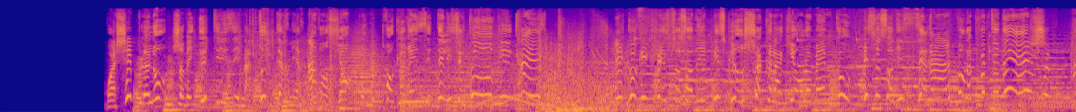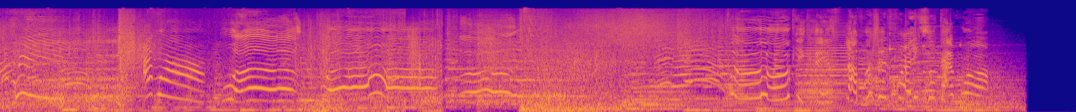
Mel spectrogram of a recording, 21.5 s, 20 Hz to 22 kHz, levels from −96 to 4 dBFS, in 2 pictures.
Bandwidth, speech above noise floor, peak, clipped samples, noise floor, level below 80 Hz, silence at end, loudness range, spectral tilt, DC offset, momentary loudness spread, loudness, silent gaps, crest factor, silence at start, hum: 17 kHz; over 72 dB; -6 dBFS; under 0.1%; under -90 dBFS; -36 dBFS; 0.5 s; 2 LU; -2.5 dB/octave; under 0.1%; 4 LU; -17 LUFS; none; 12 dB; 1.05 s; none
